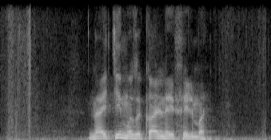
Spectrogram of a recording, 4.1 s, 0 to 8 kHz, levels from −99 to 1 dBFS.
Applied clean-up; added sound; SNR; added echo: none; none; none; none.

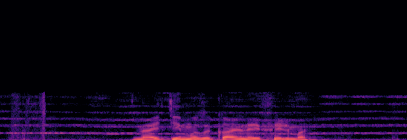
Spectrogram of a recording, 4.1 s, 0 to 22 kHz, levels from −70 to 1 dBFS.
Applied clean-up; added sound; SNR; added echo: none; Screech; 16 dB; none.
